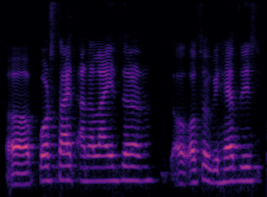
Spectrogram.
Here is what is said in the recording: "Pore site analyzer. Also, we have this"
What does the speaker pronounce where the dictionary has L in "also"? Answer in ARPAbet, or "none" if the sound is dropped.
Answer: L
